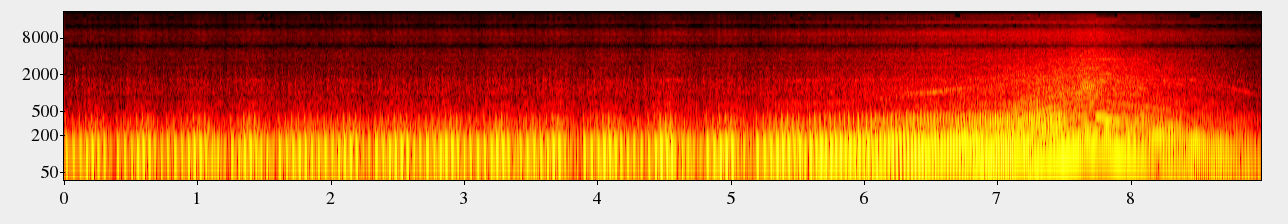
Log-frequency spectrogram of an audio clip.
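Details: 2011 BMW R1200R boxer: lumpy uneven idle, then a short blip and settle, beat stumbling and irregular throughout; rough idle with misfires under light revving.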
